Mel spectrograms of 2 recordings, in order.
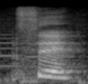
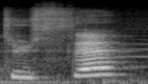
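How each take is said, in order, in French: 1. La voyelle de 'tu' est totalement omise. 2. La voyelle de 'tu' est bien prononcée. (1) "Quand on dit t'sais" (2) "ça veut dire tu sais"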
